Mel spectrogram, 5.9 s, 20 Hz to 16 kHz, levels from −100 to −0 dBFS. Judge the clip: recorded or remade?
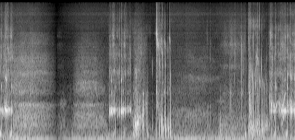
remade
